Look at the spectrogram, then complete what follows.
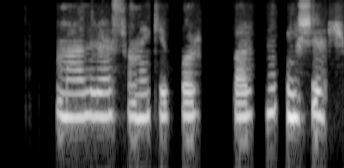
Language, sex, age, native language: Icelandic, female, 11, Icelandic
